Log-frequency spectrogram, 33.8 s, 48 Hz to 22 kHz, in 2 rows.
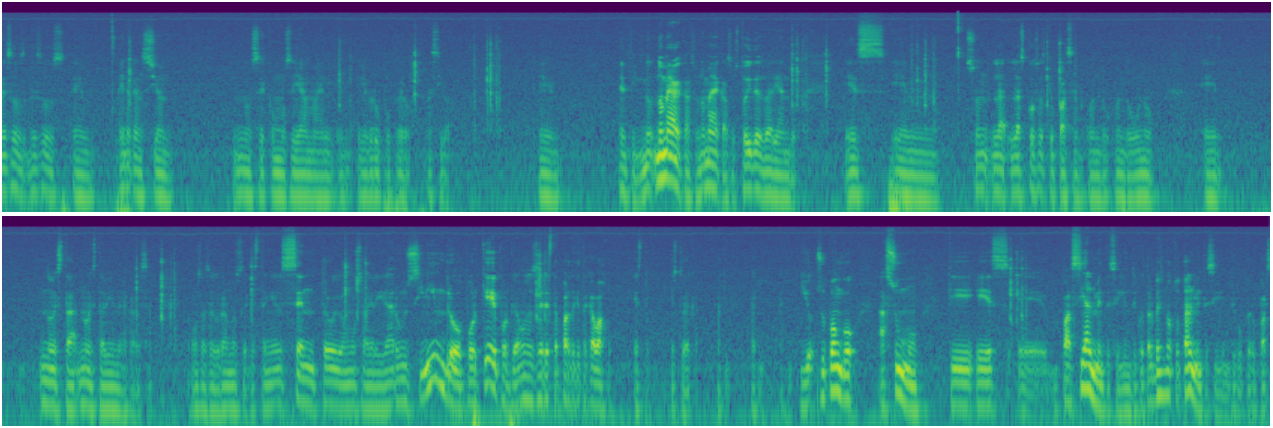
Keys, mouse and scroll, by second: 1.3 Tab, 2.9 click, 4.0 Tab, 4.5-4.9 scroll up 1, 5.1 shift+click, 6.3 alt+shift+Tab, 10.4 alt+Tab, 10.8 shift+click, 12.1 alt+shift+Tab, 13.9 alt+Tab, 15.7 right click, 17.1-17.5 scroll down 2, 18.5 shift+c, 19.2-19.9 shift+scroll up 6, 19.9 shift+middle click, 21.2 shift+a, 23.0 click, 23.9 alt+Tab, 30.2 alt+Tab.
